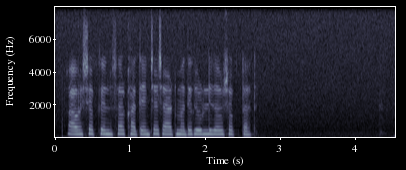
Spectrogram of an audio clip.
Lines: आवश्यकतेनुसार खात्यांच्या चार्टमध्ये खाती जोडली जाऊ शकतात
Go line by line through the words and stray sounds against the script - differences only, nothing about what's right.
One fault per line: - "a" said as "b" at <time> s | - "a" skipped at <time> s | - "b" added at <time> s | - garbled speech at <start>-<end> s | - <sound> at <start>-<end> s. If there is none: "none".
- "खाती" skipped at 1.8 s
